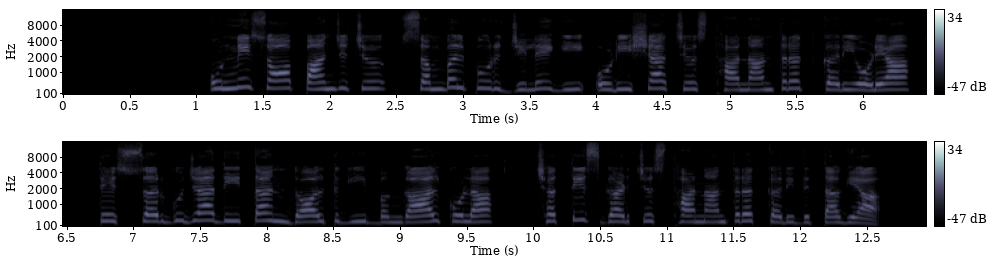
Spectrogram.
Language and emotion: Dogri, neutral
